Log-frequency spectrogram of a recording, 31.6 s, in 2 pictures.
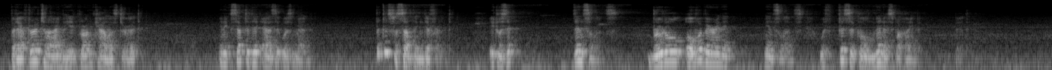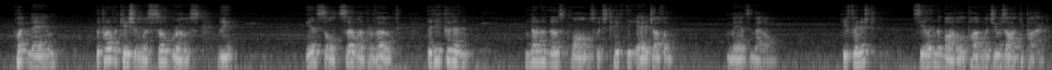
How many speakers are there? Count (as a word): one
